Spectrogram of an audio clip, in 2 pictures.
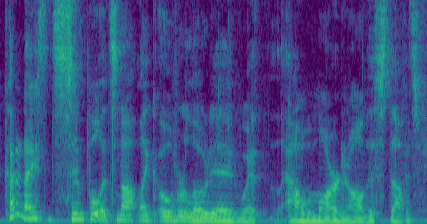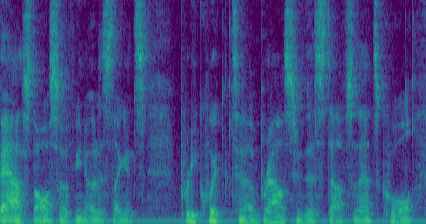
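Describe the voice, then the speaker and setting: A man giving a casual, upbeat software walkthrough as a tech stream host, talking in an easygoing, approving way. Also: fairly low pitch, lively intonation, normal speed, slight background noise.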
